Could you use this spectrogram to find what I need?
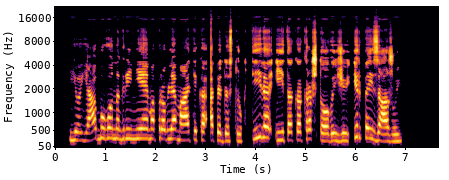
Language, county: Lithuanian, Vilnius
